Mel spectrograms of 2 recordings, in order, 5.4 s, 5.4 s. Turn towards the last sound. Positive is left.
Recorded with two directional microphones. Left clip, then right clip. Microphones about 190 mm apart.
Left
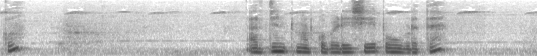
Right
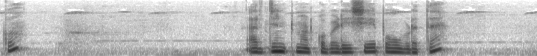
turn(degrees=-40)  # may be behind; listen again after turning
